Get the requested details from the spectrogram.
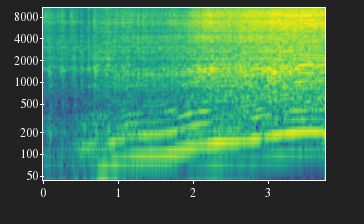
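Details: Yamaha Enticer 300 two-stroke snowmobile, year unknown, 120 psi compression per side, reportedly ran last winter; start-up after revival catches and climbs smoothly, pitch rising steadily, no misses or knocks; normal running and revving.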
